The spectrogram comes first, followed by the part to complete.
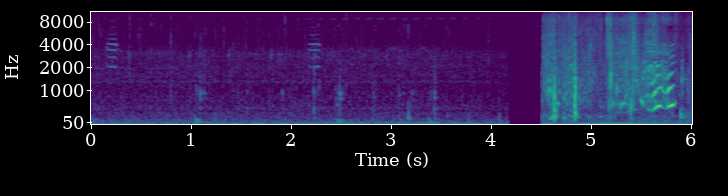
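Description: Faint small water sounds and light ticks in a shallow flooded rice paddy, with two short high chirps. About four seconds in, after a cut, loud splashing in muddy water and excited shouting start as men grab fish by hand.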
